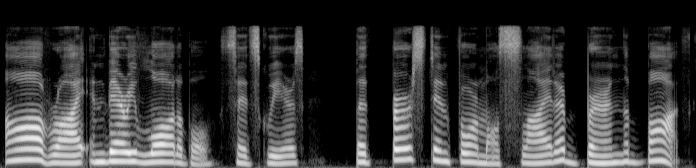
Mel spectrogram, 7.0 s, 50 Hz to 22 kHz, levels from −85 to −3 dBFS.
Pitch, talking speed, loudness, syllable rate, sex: 195 Hz, 130 wpm, -17 LUFS, 3.5 syllables/s, female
